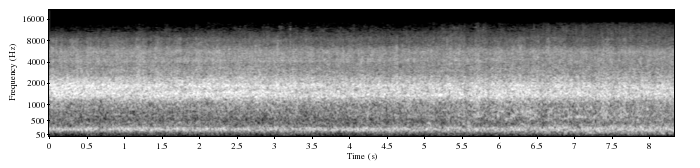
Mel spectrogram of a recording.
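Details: Numerous ducks on a farm, loud, constant overlapping quacks blending into a dense, noisy chorus that never pauses, with rapid irregular calls throughout.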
